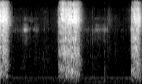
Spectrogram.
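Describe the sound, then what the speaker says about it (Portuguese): Fabric strip torn by hand for a dress ruffle, two sharp ripping bursts about a second apart with a third starting at the end, close and fairly quiet with soft rustling between. "então eu vou rasgar outro exatamente no mesmo tamanho"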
